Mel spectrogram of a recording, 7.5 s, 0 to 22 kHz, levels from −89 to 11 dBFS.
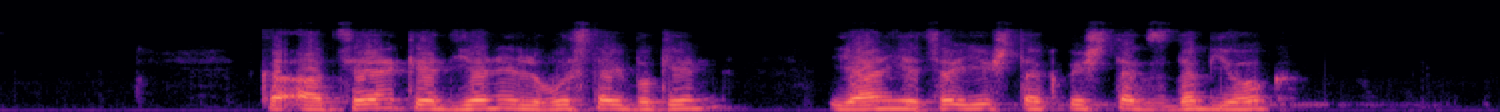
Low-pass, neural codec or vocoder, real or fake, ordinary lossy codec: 7.2 kHz; none; real; Opus, 16 kbps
